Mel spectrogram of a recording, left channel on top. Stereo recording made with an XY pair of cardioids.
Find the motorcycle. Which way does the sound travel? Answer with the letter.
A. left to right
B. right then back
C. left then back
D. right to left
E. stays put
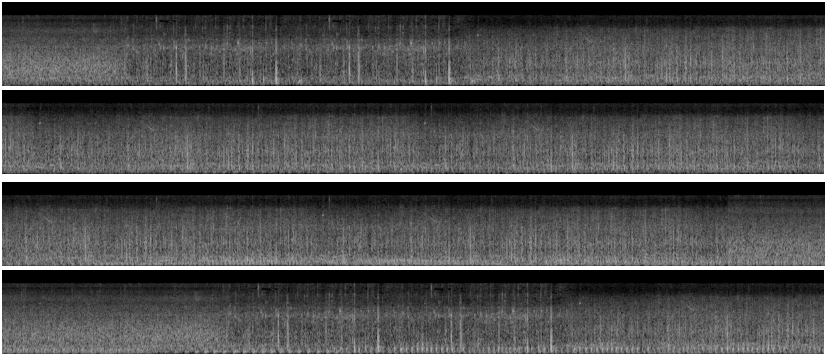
E.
